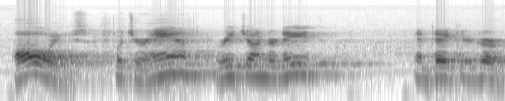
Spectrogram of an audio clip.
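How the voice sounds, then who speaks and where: A man talks at a high pitch and a fairly slow pace, with fairly even intonation. Noticeable background noise and audible room echo fill the recording. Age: 60s. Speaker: horse trainer. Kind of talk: tutorial. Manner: conversational.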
